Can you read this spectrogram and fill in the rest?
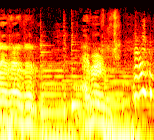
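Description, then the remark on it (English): A turkey gobbles loudly, a rapid, warbling burst of throaty calls that rise and fall over a second and a half, with no talking. “They're nowhere near as lovely as the wonderful and fantastic simple bird that is the turkey.”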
